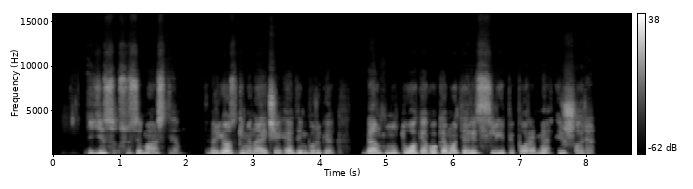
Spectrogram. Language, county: Lithuanian, Alytus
